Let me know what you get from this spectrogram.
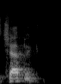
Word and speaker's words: Chapek: Uh, I believe it's Chapek.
